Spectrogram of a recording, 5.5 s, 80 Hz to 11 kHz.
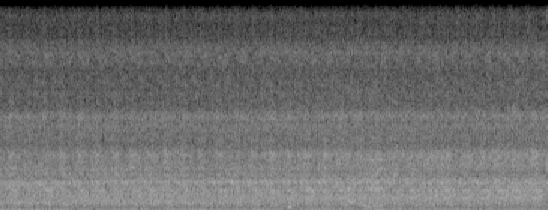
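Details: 2003 Ford F-250 Super Duty 6.0 L diesel: long steady cranking with no clear catch into running idle; hard start, extended cranking.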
